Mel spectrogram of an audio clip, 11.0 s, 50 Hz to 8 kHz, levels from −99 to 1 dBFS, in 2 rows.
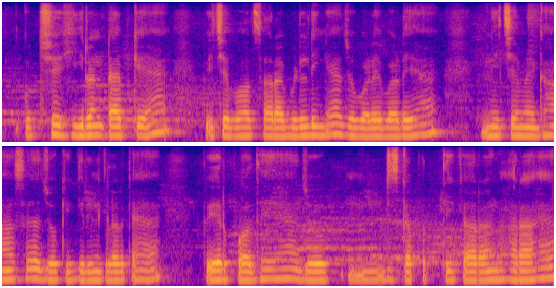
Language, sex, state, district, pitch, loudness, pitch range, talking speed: Hindi, male, Bihar, Saharsa, 145 Hz, -25 LUFS, 140-155 Hz, 180 wpm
